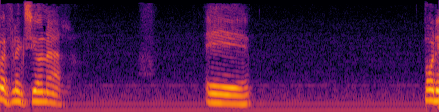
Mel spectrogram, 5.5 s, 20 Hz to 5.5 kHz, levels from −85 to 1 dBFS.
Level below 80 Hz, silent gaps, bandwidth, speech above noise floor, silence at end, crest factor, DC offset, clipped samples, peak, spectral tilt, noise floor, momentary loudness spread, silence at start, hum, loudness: -48 dBFS; none; 5.4 kHz; 25 dB; 0 s; 18 dB; under 0.1%; under 0.1%; -6 dBFS; -8 dB/octave; -44 dBFS; 21 LU; 0 s; 50 Hz at -45 dBFS; -21 LUFS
